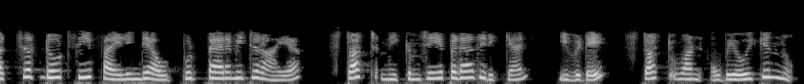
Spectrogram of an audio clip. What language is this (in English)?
Malayalam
